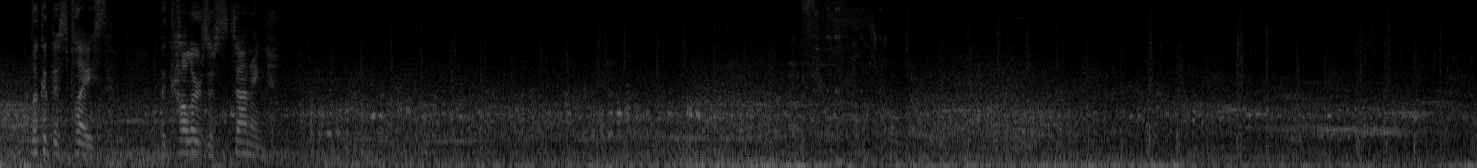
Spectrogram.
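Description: Footsteps run across dry, hard ground.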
